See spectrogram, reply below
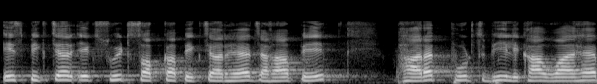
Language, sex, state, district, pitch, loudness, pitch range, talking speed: Hindi, male, Jharkhand, Ranchi, 185 Hz, -16 LUFS, 170-200 Hz, 160 wpm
